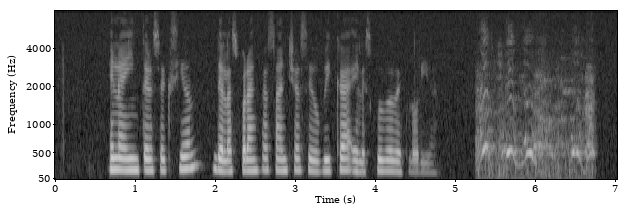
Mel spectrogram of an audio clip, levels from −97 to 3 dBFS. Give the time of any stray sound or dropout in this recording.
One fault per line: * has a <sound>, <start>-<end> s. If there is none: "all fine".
* has a bark, 5.3-6.8 s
